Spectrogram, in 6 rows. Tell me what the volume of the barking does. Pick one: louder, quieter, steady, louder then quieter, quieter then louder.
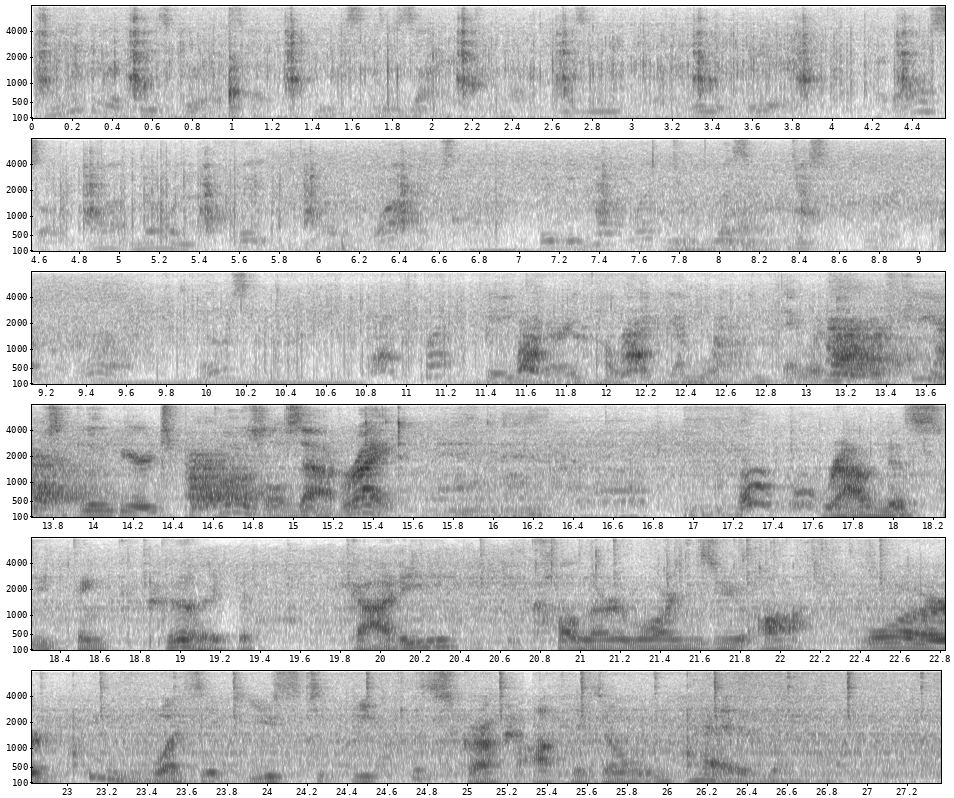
quieter then louder.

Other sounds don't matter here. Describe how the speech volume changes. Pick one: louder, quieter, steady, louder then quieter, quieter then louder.
louder.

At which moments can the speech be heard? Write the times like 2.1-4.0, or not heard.
0.1-15.6, 17.6-26.6.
